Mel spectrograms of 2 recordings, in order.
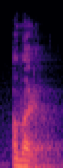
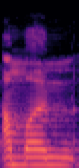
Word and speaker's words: Amar: अब आप एक बार लेके बताएं क्या है मेरा नाम? अमर। अमर, आप बिल्कुल ठीक मेरा नाम प्रोनाउंस तेजी से करें। बोलो। लेकिन अभी तक बहुत से लोग हैं अमर, अमन, तो आई एम now used to इट।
